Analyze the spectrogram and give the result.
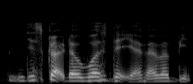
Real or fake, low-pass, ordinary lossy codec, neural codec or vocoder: real; 7.2 kHz; none; none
